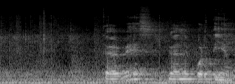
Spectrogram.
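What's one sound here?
A man speaks close to the microphone with animation.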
